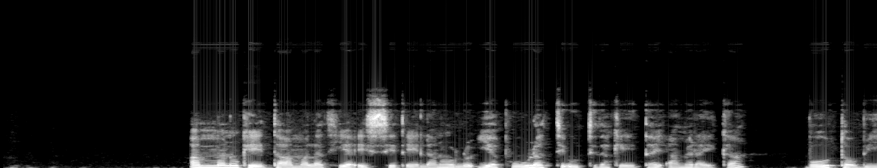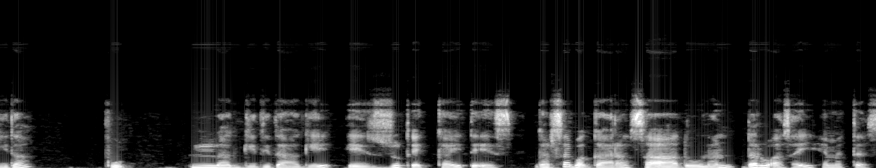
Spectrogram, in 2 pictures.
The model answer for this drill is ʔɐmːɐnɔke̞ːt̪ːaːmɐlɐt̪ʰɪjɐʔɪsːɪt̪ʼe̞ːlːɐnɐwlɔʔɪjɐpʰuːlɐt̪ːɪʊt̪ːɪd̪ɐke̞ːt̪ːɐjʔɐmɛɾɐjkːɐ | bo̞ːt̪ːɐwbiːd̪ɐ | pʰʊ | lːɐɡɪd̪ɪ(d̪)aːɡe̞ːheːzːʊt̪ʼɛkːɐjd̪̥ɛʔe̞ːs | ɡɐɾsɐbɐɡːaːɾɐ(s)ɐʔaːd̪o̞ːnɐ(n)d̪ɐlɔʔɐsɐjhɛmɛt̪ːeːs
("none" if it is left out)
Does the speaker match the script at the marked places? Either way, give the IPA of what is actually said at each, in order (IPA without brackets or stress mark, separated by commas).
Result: d̪, s, n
